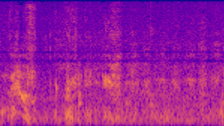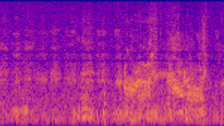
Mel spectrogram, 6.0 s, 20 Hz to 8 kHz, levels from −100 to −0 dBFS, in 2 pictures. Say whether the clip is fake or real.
real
